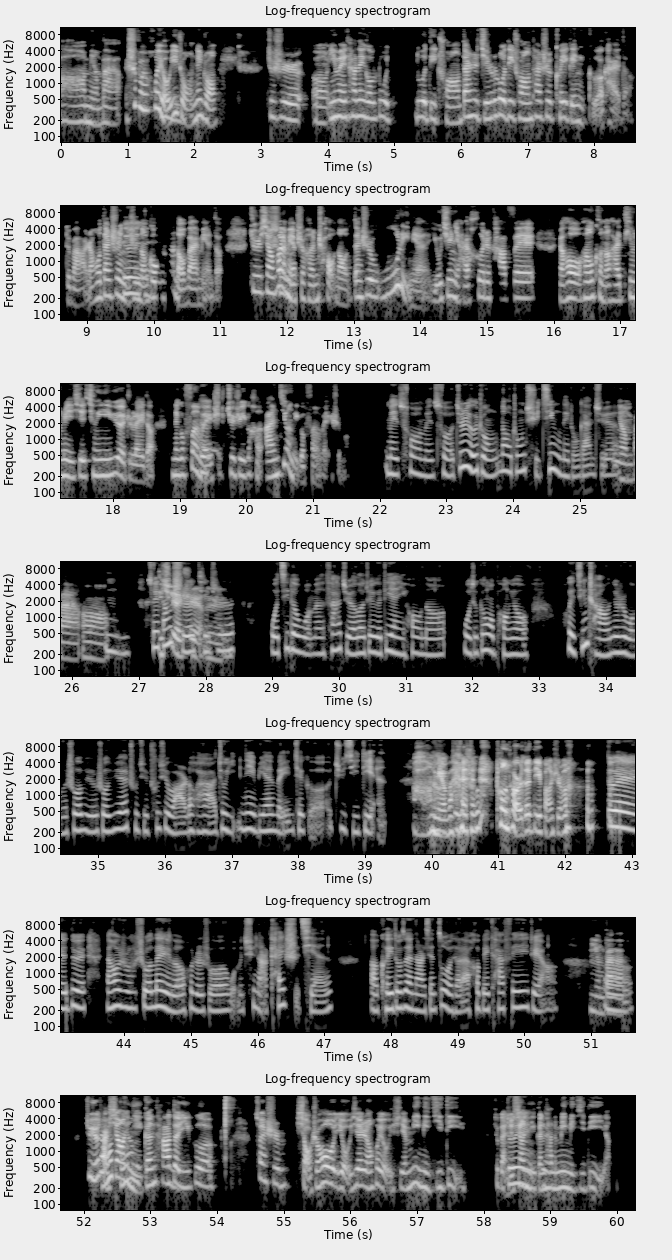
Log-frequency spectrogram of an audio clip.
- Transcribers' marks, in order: other background noise; laughing while speaking: "哦，明白， 碰头儿的地方是吗？"; laughing while speaking: "啊，就是说"; chuckle; laugh; lip smack; other noise
- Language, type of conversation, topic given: Chinese, podcast, 说说一次你意外发现美好角落的经历？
